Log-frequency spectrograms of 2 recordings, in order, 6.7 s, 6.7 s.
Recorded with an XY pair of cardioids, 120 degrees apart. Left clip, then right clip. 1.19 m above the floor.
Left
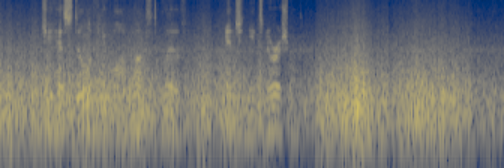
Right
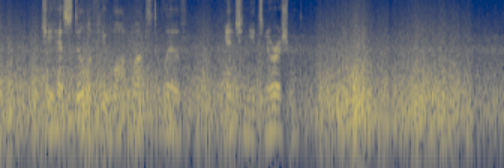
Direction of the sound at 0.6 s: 20° right.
